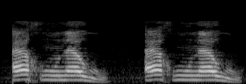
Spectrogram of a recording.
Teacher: هننقل فتحة الهمزة إلى التنوين · Term: النقل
